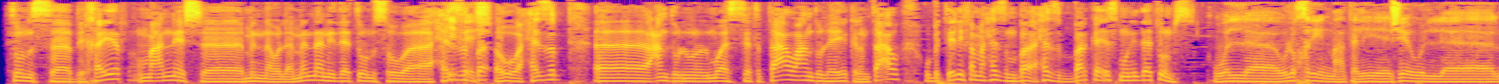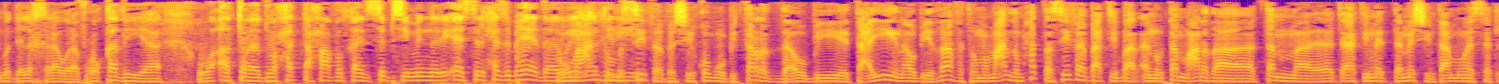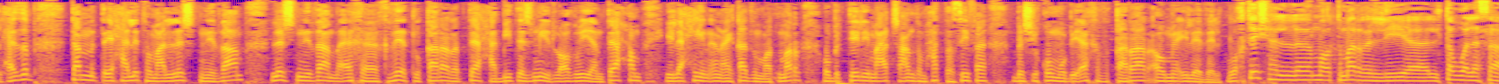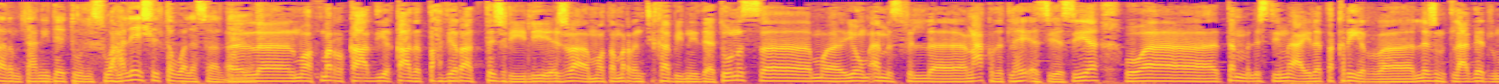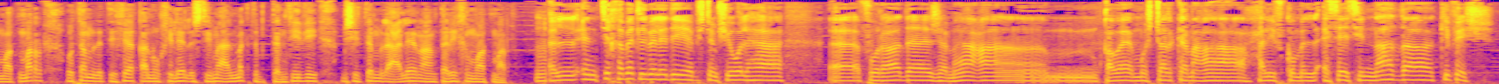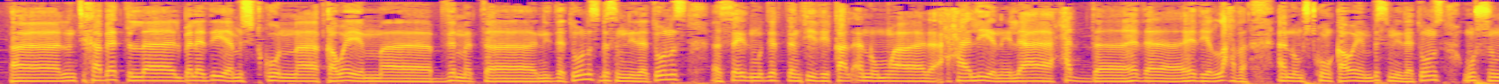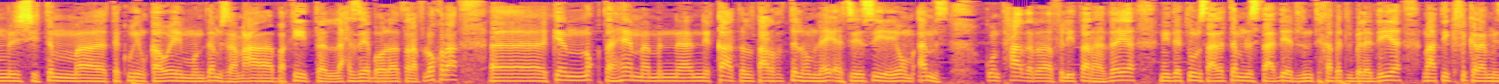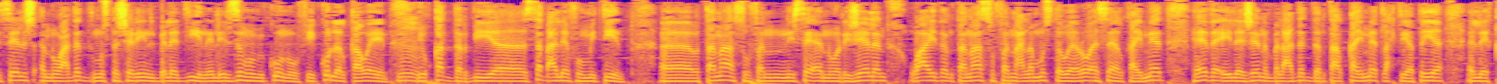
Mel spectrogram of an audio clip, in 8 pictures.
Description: وأضاف بن حسن ضيف برنامج "بوليتيكا" اليوم أنه تمت إحالتهم على لجنة النظام واتخذت قرارات بتجميد عضويتهم إلى حين انعقاد المؤتمر القادم للحزب وبالتالي لم يعد لهم أي صفة قانونية لأخذ القرارات.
